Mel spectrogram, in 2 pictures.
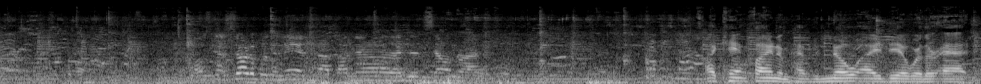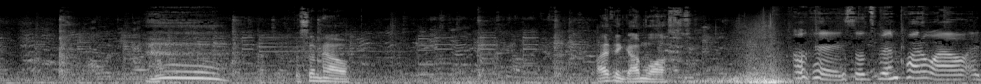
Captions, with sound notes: - I was gonna start him with him in, and I thought, "no, that didn't sound right." - I can't find 'em. Have no idea where they're at. (sighing) But somehow, I think I'm lost. - Okay, so it's been quite a while,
